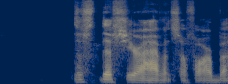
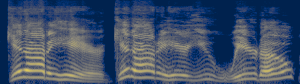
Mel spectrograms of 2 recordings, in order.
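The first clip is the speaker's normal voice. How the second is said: high, loud get-out, slow on weirdo; mock shooing; 11 semitones higher, 4 dB louder, slower than usual. [name] booting Harvey off the panel, high loud mock shout. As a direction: shoo him off the stage.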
